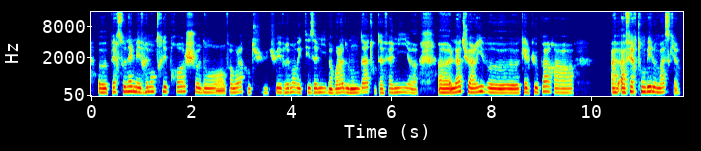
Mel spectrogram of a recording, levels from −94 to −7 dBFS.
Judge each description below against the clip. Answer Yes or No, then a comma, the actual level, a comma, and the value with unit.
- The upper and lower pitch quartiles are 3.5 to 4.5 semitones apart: No, narrow, 2.6 semitones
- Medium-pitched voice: Yes, medium, 180 Hz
